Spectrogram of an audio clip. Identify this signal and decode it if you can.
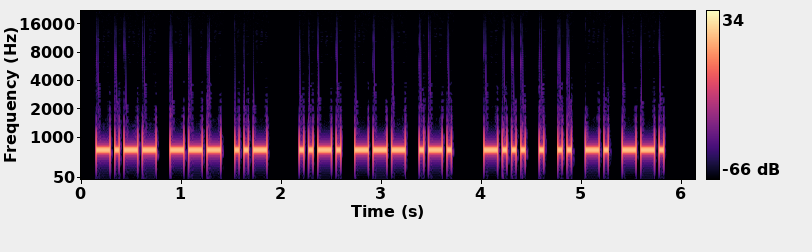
Morse code, heard as a keyed tone, about 29 wpm, 700 Hz. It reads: YOU FOR BEING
